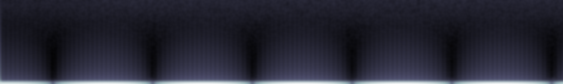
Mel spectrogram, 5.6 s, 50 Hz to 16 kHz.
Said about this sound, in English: Binaural beats are what happens when you take two steady tones with slightly different frequencies, so less than 40 hertz between them, and you play one through each ear. So when you listen to both of these tones, you start to hear them wobbling,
